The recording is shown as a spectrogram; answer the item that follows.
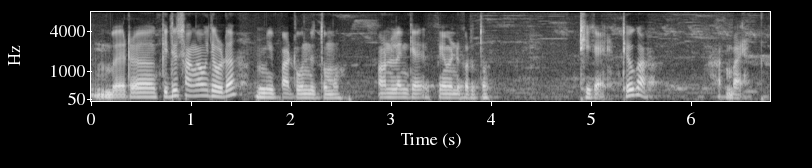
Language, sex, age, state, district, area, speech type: Marathi, male, 18-30, Maharashtra, Sangli, urban, spontaneous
